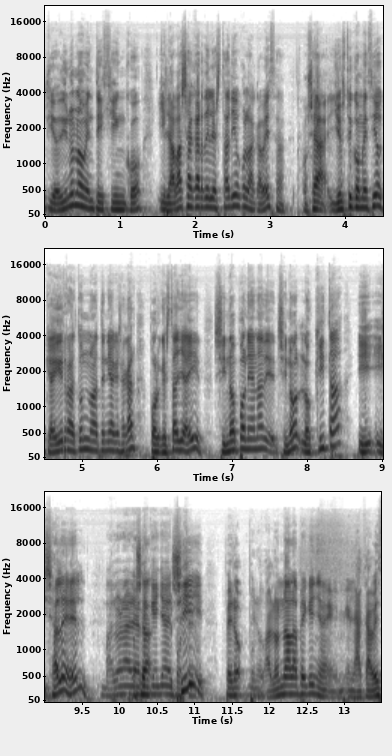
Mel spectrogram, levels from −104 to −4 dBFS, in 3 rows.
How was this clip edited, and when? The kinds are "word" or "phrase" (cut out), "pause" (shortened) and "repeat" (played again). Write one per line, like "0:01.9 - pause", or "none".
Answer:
0:03.3 - pause
0:08.5 - pause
